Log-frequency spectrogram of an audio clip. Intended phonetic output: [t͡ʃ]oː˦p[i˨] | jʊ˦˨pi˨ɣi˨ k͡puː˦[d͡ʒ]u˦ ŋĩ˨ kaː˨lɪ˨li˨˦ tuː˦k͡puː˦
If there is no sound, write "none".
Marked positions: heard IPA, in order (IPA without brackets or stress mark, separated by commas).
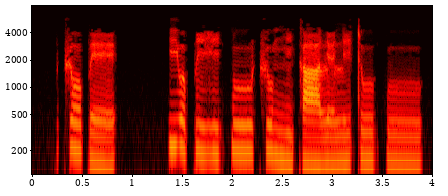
t͡ʃ, e˨, t͡ʃ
